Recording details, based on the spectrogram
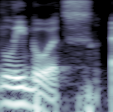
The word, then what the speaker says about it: Lebowicz: And his name is Eli Lebowicz. Eli, welcome to the Jewish Link. – Thank you. Shkoyach on the pronunciation.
